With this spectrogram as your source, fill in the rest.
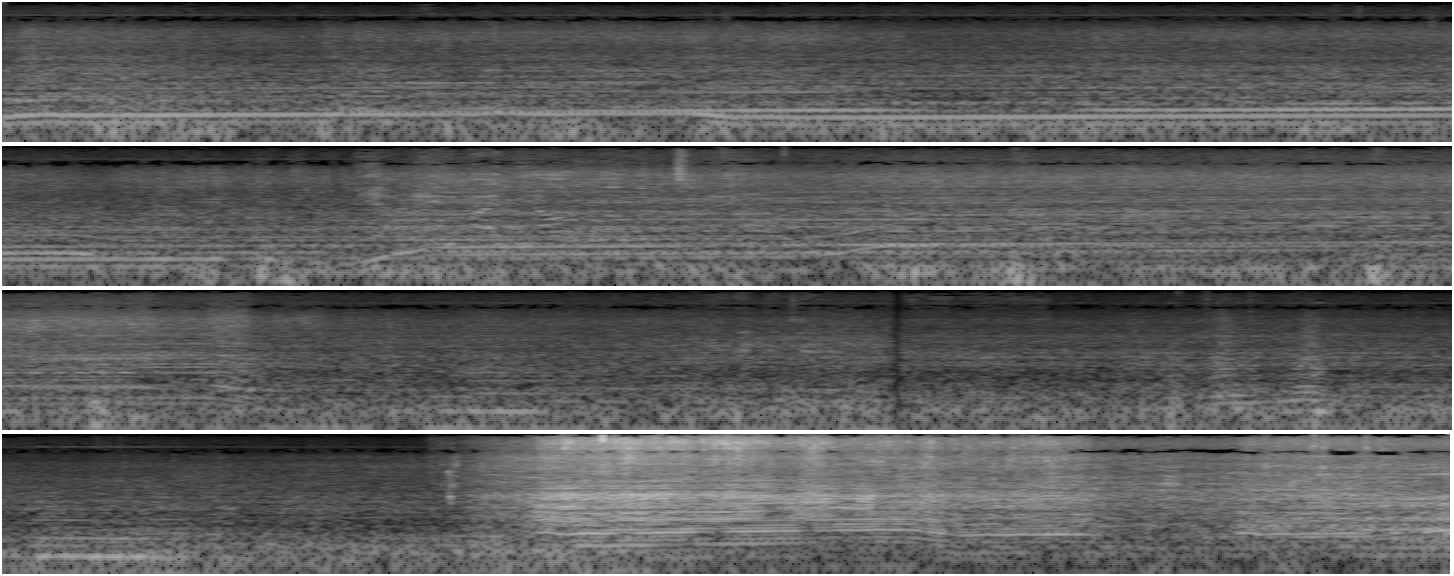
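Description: A car engine revs up and shifts through gears while accelerating.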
